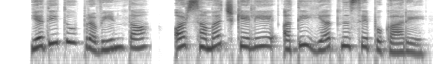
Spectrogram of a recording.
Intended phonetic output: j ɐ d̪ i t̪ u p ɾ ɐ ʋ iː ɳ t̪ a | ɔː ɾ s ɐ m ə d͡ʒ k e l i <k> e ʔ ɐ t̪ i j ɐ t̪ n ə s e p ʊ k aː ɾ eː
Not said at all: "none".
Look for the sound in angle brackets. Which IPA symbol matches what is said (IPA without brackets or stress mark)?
none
